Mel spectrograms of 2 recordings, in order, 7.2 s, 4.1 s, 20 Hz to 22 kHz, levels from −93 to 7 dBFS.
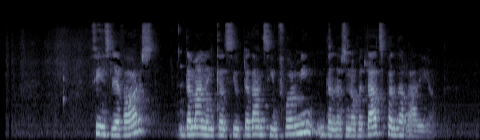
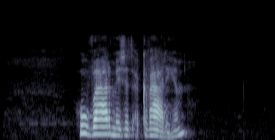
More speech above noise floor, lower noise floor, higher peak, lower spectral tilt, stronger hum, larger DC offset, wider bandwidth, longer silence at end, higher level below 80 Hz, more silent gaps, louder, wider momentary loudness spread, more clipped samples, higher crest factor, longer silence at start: second, 40 dB vs 60 dB; second, -69 dBFS vs -84 dBFS; second, -12 dBFS vs -6 dBFS; about the same, -6 dB/octave vs -7 dB/octave; neither; neither; first, 11.5 kHz vs 7.8 kHz; second, 0.75 s vs 1.35 s; second, -84 dBFS vs -72 dBFS; neither; second, -30 LUFS vs -25 LUFS; second, 10 LU vs 15 LU; neither; about the same, 18 dB vs 22 dB; second, 0.95 s vs 1.2 s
